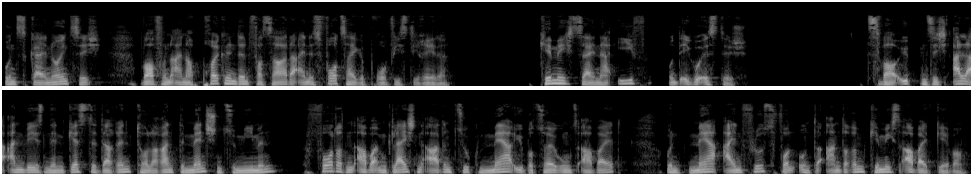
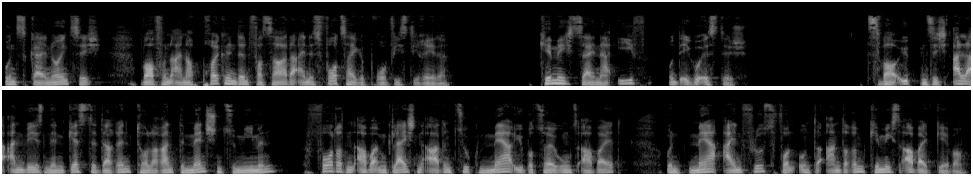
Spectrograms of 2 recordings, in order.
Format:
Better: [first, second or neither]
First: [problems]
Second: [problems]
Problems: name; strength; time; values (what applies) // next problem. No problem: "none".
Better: neither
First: garbled, watery; slightly; nothing above 11 kHz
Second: garbled, watery; slightly; nothing above 11 kHz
